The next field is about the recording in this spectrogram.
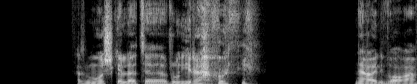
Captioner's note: laughs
